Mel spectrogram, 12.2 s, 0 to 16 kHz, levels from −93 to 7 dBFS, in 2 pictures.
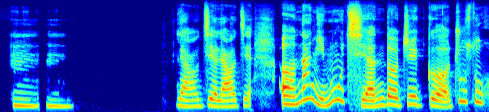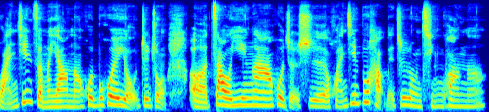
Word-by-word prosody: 嗯， 215 -2 -7
嗯。 200 -2 -11 1.3
了 200 -3 -3
解 215 -1 0
了 190 +1 +1
解。 215 +2 -6 0.3
嗯， 275 0 +7
那 410 - +6
你 230 -6 -1
目 375 - -2
前 210 - +5
的 250 -3 +4
这 265 +3 0
个 200 -6 +1
住 365 - -3
宿 345 -2 -3
环 185 - -5
境 340 - -3
怎 220 - -1
么 180 - -7
样 185 0 0
呢？ 175 -1 -6
会 245 - -1
不 235 +2 -5
会 250 -4 +3
有 - - -3
这 220 +2 -4
种， 195 -3 -6 0.3
呃， 170 -3 0
噪 240 +3 +6
音 230 +1 -4
啊， 225 -1 +3
或 240 +1 0
者 - - -7
是 195 -3 +1
环 185 +1 -10
境 295 +5 -3
不 340 - -1
好 - - -1
的 - - -15
这 240 - -4
种 215 -5 -6
情 190 +1 -2
况 200 -1 -5
呢？ 190 +3 -14
220 Hz, 220 characters per minute, -20 LUFS, 195-240 Hz, 1.3 s, 嗯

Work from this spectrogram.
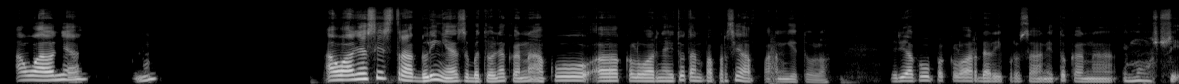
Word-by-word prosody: Awalnya 200 +2 +4 0.6
mhm? 235 +9 -4 1.7
Awalnya 210 +6 +7
sih, 295 - +2
struggling 180 - +4
ya, - - +3
sebetulnya 150 0 -1
karena 150 0 -2
aku, 185 +1 +1
eee, 170 +1 +3
keluarnya 160 -1 0
itu 205 +6 -3
tanpa 175 -4 -5
persiapan, 160 -6 -6
gitu 120 -2 -10
loh, 100 0 -12 0.6
jadi 160 +3 -1
aku 185 +3 -3 0.2
keluar 80 -1 -4
dari 70 -1 -5
perusahaan 70 0 -10
itu - - -8
karena 65 -1 -7
emosi, 165 +1 -8
165 Hz, 120 wpm, -21 LUFS, 145-195 Hz, 1.7 s, Awalnya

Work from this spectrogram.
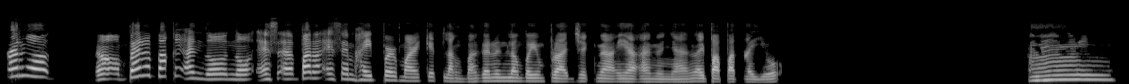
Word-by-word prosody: Pero 385 +3 +6 0.7
oo 245 +1 +4
pero 370 +5 +6
bakit 375 -1 +2
ano 245 -3 +1
'no, 230 -1 0
SM 245 +2 0
parang 285 +1 +4
SM 245 -1 -3
Hypermarket 190 -5 -1
lang 140 -3 -4
ba, 135 0 -3
gano'n 160 +1 -1
lang 155 -1 -1
ba 155 - -2
yung 150 -1 -2
project 145 0 -1
na 140 -2 -1
i-aano 130 -1 -2
niya 120 +2 -4
na 140 0 -1
ipapatayo? 130 -2 -1 2.5
Mm. 220 +2 -1
185 Hz, 120 wpm, -24 LUFS, -, 2.5 s, Pero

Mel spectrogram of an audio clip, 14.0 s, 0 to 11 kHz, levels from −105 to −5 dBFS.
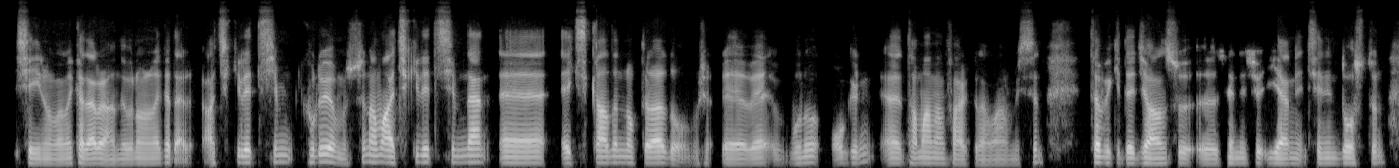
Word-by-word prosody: şeyin 95 -1 0
olana 95 +1 -1
kadar, 95 0 +5
randevun 95 +1 0
olana 100 0 0
kadar - - 0
açık - - -3
iletişim 125 +2 -1 0.2
kuruyormuşsun 125 -4 +1
ama 130 -1 +5
açık 120 +2 +2
iletişimden, 130 0 +1 0.2
eee, 110 -1 +3 0.2
eksik 105 - 0
kaldığın 115 +1 +2
noktalar 110 0 +3
da - - -1
olmuş, - - -8
eee, 95 -1 0
ve 105 +2 +1 0.2
bunu 110 +4 -4
o 105 - -5
gün, 110 0 -6
eee, 105 -1 0
tamamen 105 -1 0
farkına 90 -2 -3
varmışsın. 90 0 -7 0.5
Tabii 115 -2 +3
ki - - -12
de 105 -1 +3
Cansu, 100 +1 +3
ııı, 95 0 -1
senin 105 -2 -2
için, 95 - -2
yani, 100 -2 +2
senin 100 -1 -5
dostun. 105 -3 -1
105 Hz, 160 wpm, -30 LUFS, 95-115 Hz, 0.5 s, kadar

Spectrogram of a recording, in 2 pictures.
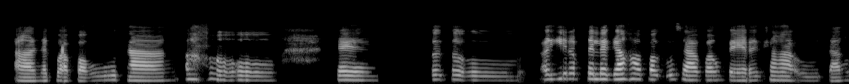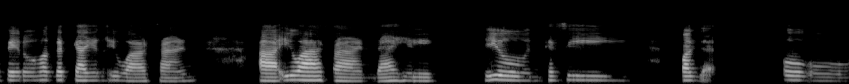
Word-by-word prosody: ah, 165 -1 +4
nagpapautang. 180 +1 +1
Ah, 240 0 -3
oo, 195 -3 -4 0.6
ayan 200 -2 +2 0.6
totoo. 215 -3 -4 0.6
Ang 225 +1 +3
hirap 255 0 +1
talaga 245 -1 +7
kapag 235 -3 +1
usapang 200 -3 +1
pera 180 -1 +1
tsaka 190 -1 -1
utang, 175 0 -7
pero 195 0 -1
hangga't 200 -1 0
kayang 185 0 +1
iwasan, 160 -3 -4 0.6
ah, 170 -1 +7
iwasan 195 -6 +3
dahil 170 0 -4 0.5
iyon, 195 -4 0
kasi 195 -1 -6 0.7
pag-a 190 - +1 0.8
oo, 170 -5 -5
190 Hz, 90 wpm, -25 LUFS, 175-205 Hz, 0.8 s, talaga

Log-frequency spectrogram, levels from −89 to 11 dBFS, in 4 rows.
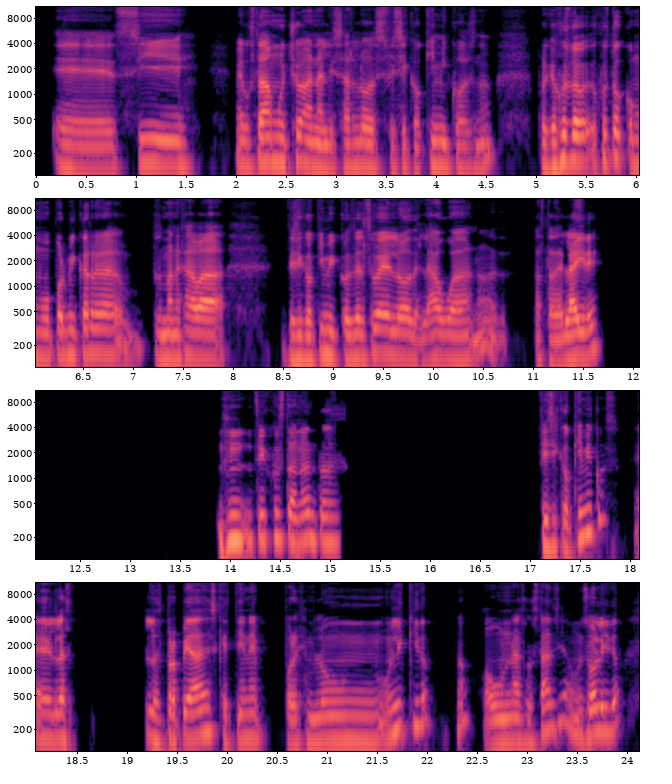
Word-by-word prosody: Eh. 120 -3 -2
Sí, 140 0 -1 0.5
me - - -2
gustaba 140 +3 +5
mucho 155 0 0
analizar 130 -2 0
los 130 -1 -1
fisico-químicos, 125 0 -5
¿no? 130 - -7 0.4
Porque 130 0 0
justo 160 +2 +4
justo 170 0 0
como 145 -3 -3
por 150 - +2
mi 150 0 -2
carrera, 155 0 +2 0.3
pues 135 -5 -5
manejaba 135 0 +4 0.6
fisico-químicos 130 +1 0
del 135 -2 +1
suelo, 150 -3 +4
del 120 0 -4
agua, 130 -1 0
¿no? 95 -2 -6 0.4
Hasta 120 -1 -5
del 120 +3 +3
aire. 145 +7 +5 2.2
Ujú. 185 +1 +4
Sí, 190 - +2
justo, 185 -1 0
¿no? 175 +2 0
Entonces 175 -2 -2 2.0
¿Fisico-químicos? 175 - -1
Eh, 150 - +2
las 150 -2 +2 0.7
las 145 -5 0
propiedades 160 +4 +4
que 140 - -6
tiene, 150 +3 -4
por 130 - -2
ejemplo, 135 +1 -4
un 145 0 -3
un 175 - -1
líquido, 220 +5 -3 0.2
¿no? 235 +4 -10
O - - -5
una 135 +1 0
sustancia, 185 - -3
un - - -5
sólido, 180 +4 +2
145 Hz, 125 wpm, -21 LUFS, 130-160 Hz, 2.2 s, gustaba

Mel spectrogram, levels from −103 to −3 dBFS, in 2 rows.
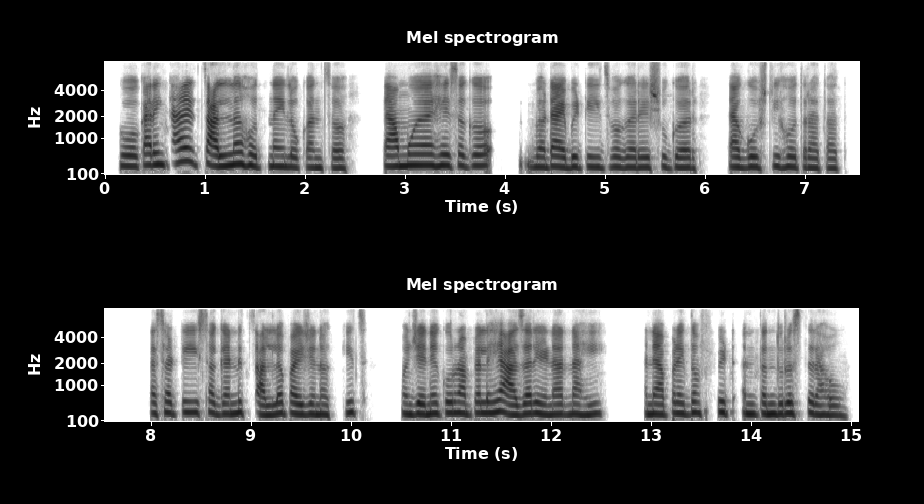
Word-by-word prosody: हो, 235 -1 +1
कारण 260 +1 +3
काय 330 +4 +4
चालणं 250 +1 +6
होत 245 -2 +2
नाही 230 -1 0
लोकांचं. 205 -2 -3 0.4
त्यामुळे 245 +2 +4
हे 245 +1 +3
सगळं 245 0 -4
डायबिटीज 215 -1 0
वगैरे 215 0 -1
शुगर, 210 0 -2 0.4
या 220 - +3
गोष्टी 220 +2 -2
होत 215 0 -3
राहतात. 200 -1 -4 0.6
त्यासाठी 240 +2 -2
सगळ्यांनीच 230 0 -1
चाललं 205 0 +2
पाहिजे 220 -2 +2
नक्कीच. 215 +3 -4 0.4
मग 220 - 0
जेणेकरून 225 +2 +2
आपल्याला 235 +1 +1
हे 245 - +3
आजार 220 -2 +4
येणार 215 -1 +2
नाही 215 +1 0 0.4
आणि 220 0 +2
आपण 215 +2 +1
एकदम 230 +2 0 0.2
फिट 250 -3 -1
आणि 220 -1 +1
तंदुरुस्त 220 +1 +1
राहू. 200 -3 -1
225 Hz, 145 wpm, -22 LUFS, 210-240 Hz, 0.6 s, चालणं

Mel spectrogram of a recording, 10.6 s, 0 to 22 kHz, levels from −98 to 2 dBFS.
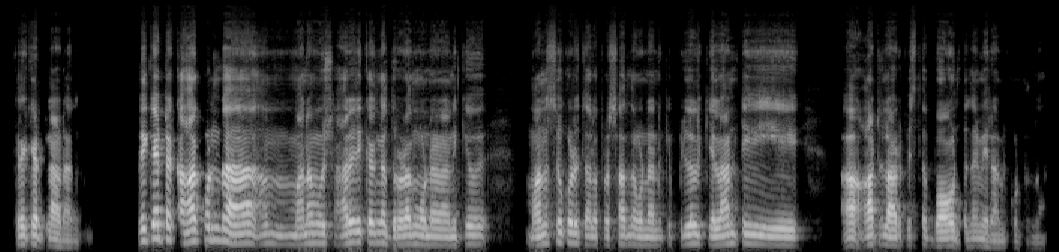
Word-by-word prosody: క్రికెట్‌ని - - 0
ఆడడానికి. - - -8 0.5
క్రికెట్ 210 +4 +5 0.2
కాకుండా 185 -1 +5 0.3
ఆహ్, 145 -1 -10 0.2
మనము 150 +2 -1
శారీరకంగా 155 +3 0
దృడంగా 135 +1 +1
ఉండడానికి, 125 +1 -3 0.7
మనసు 145 +5 0
కూడా 155 -1 +3
చాలా 130 -1 -4
ప్రశాంతంగా 130 +1 -3
ఉండడానికి 120 -1 -7
పిల్లలకి 145 0 -3
ఎలాంటి 145 +3 -1 1.0
ఆహ్, 120 - +4
ఆటలు 135 -2 +2
ఆడిపిస్తే 125 0 -7
బాగుంటుంది 110 -1 0
అని 110 - -10
మీరు 95 - -8
అనుకుంటున్నారు? 80 -3 -25
135 Hz, 130 wpm, -25 LUFS, 125-150 Hz, 1.0 s, క్రికెట్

